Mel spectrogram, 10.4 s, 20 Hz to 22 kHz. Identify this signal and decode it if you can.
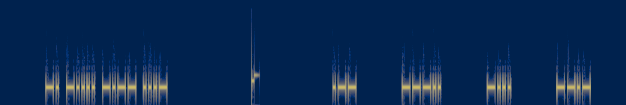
Morse code, heard as a keyed tone, about 28 wpm, spaced as for 14 wpm, 700 Hz. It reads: N6YV W8BQ
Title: USA Call Signs - 4 Characters - 6x Character Spacing - 28wpm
